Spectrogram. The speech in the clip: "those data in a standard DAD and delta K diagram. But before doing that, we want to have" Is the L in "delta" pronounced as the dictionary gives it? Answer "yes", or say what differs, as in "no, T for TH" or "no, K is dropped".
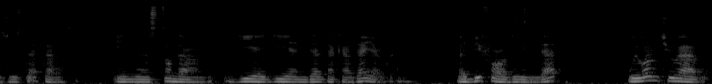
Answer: yes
